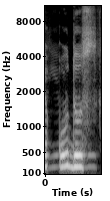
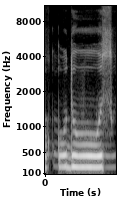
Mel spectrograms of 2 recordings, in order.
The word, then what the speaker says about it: قدس: خاص توجہ دیجیے۔ قدس، اب بہت سے لوگ اس کو قدوس، قدوس اس طریقے سے پڑھتے ہیں، تو یہاں پر آپ نے خاص خیال رکھنا ہے کہ قاف اور دال دونوں کے اوپر پیش کی حرکت ہے، جبکہ سین کے اوپر ہم جزم کی علامت لگا دیں گے وقف کی صورت میں تو یہ ہو جائے گا قدس۔ اوکے، تو ابھی آگے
